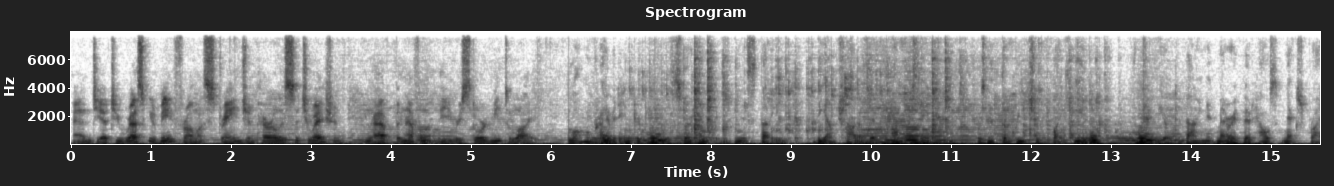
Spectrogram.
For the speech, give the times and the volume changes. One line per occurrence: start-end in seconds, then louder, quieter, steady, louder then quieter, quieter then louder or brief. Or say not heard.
0.0-15.5 steady.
